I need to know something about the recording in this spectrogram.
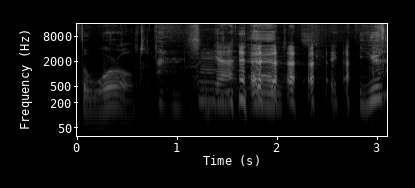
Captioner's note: women agree in unison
